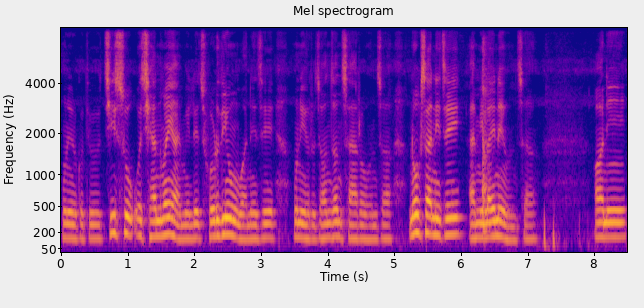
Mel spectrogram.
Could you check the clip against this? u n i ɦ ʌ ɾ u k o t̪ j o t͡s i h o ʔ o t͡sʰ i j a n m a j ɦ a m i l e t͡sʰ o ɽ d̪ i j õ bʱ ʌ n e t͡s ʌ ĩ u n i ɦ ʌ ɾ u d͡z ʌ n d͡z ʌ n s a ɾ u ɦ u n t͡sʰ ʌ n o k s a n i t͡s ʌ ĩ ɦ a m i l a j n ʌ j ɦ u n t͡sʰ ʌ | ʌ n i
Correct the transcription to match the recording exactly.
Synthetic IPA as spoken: u n i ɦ ʌ ɾ u k o t̪ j o t͡s i s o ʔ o t͡sʰ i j a n m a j ɦ a m i l e t͡sʰ o ɽ d̪ i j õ bʱ ʌ n e t͡s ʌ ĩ u n i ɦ ʌ ɾ u d͡z ʌ n d͡z ʌ n s a ɾ o ɦ u n t͡sʰ ʌ n o k s a n i t͡s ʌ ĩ ɦ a m i l a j n ʌ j ɦ u n t͡sʰ ʌ | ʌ n i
